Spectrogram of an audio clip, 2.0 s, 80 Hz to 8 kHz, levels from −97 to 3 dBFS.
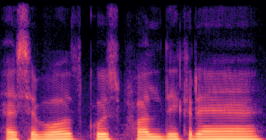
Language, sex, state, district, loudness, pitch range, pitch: Hindi, male, Jharkhand, Garhwa, -13 LUFS, 140-150 Hz, 145 Hz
